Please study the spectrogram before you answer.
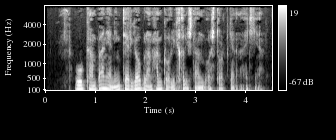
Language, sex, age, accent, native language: Uzbek, male, 19-29, Namangan, Uzbek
